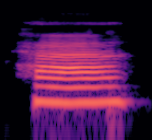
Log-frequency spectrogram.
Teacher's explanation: Remember, ha is this ha here is a letter of the throat, comes from the bottom of our throat, ha, right?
